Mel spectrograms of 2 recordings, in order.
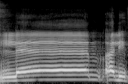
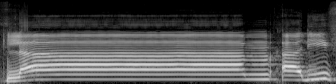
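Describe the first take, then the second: First: The first vowel sounds like 'ai'. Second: The first vowel is an open 'aa'. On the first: The speaker calls it wrong. "ऐसे नहीं पढ़ना" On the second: The speaker calls it right. "ला मुंह खोल के"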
